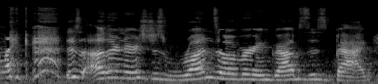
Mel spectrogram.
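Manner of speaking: usual speaking voice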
